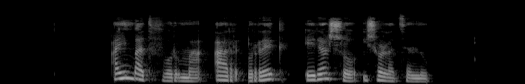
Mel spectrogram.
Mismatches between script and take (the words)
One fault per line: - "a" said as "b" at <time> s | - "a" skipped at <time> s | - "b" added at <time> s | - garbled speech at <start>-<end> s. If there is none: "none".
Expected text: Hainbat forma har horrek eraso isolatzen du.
none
